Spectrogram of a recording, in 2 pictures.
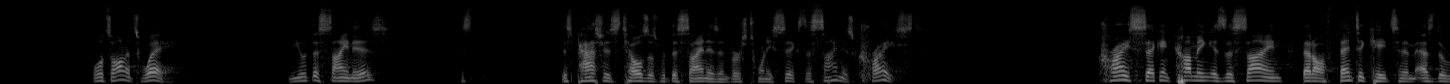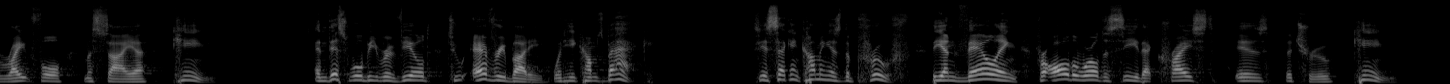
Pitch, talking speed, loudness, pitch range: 165 Hz, 155 wpm, -39 LUFS, 145-190 Hz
